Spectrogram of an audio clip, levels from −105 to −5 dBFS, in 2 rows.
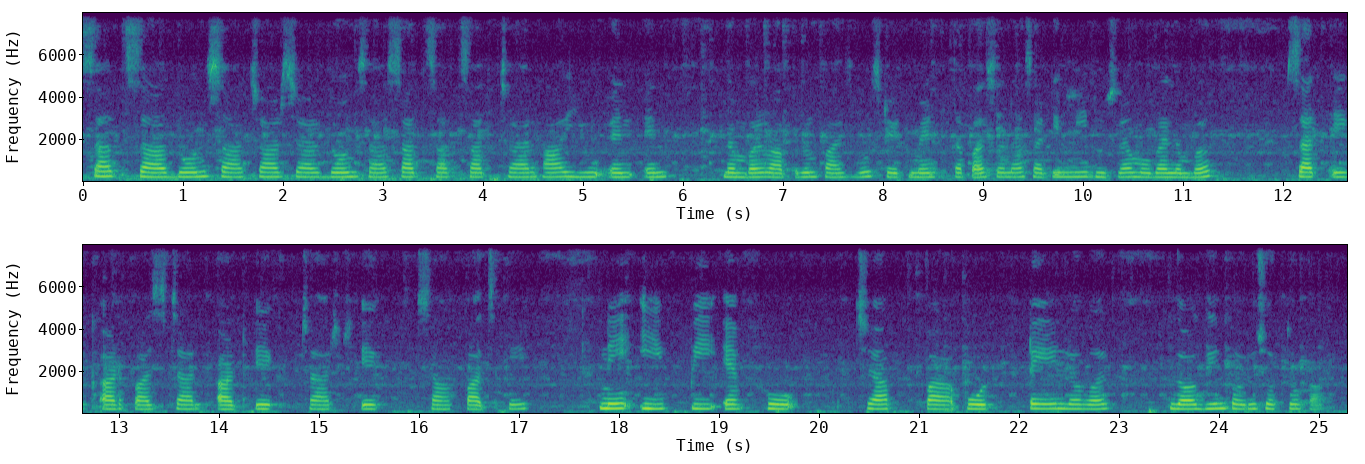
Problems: constant background noise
